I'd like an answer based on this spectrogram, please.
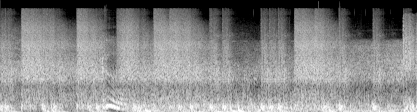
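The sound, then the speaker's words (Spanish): Rapid gunfire at a shooting range, dense overlapping bursts of sharp reports hammering on without pause for about six seconds. “estamos aquí desde el lugar de tiro, pruebas atómicas.”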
